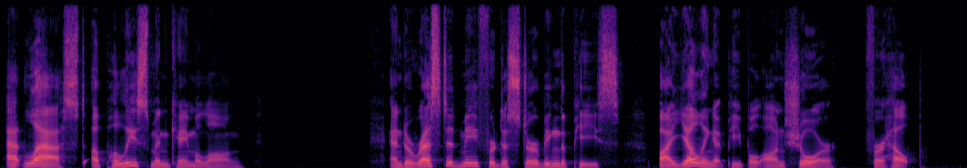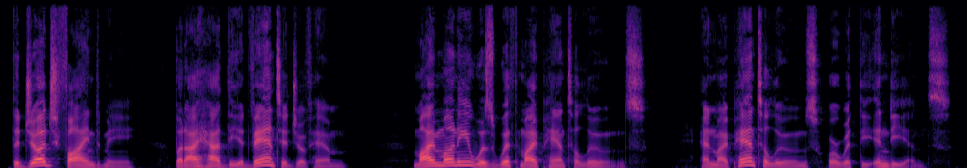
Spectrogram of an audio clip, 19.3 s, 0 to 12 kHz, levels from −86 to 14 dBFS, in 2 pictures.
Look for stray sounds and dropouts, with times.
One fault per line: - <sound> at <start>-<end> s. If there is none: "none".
none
